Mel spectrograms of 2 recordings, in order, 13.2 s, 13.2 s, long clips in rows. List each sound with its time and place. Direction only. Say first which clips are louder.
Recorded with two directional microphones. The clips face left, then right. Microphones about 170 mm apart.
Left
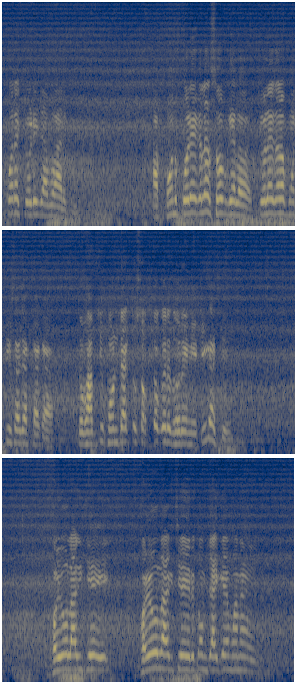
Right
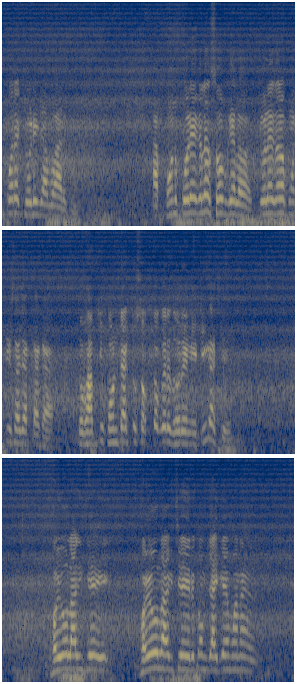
0.1 s speech: left 2 dB; 15° left (ahead or behind)
2.2 s speech: left 2 dB; 20° left (ahead or behind)
9.5 s speech: left 1 dB; 15° left (ahead or behind)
